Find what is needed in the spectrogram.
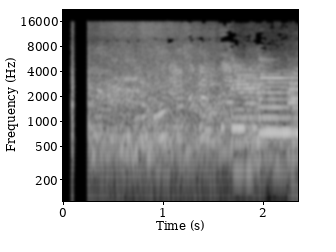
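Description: Crowd chatter in a large hall, many overlapping voices, after a short click at the very start. Near the end the band's first sustained notes come in.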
